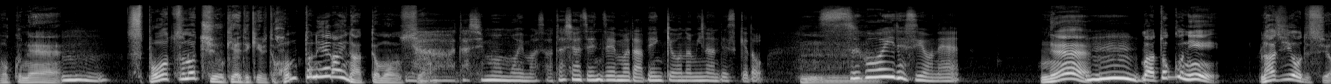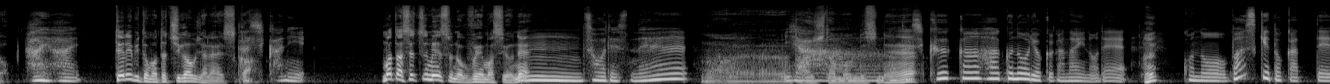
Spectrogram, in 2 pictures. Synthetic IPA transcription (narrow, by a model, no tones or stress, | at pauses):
bo̞kɯ̟ne̞̰ɯ̃sɨ̥po̞ːt͡sɨno̞t͡ɕɨːke̞ːd̪e̞kʲiɾɯ̟t̪o̞hõ̞nt̪o̞ɲ̟ieɾaina̰t̪ːe̞omo̞ɯ̃nsɨjoβat̪aɕimo̞ːmo̞imasɨβat̪aɕiβazẽ̞nd͡zẽ̞mːad̪abẽ̞ŋkʲo̞ːno̞mʲinãnd̪e̞sɨ̥ke̞d̪o̞̰ | ɯ̃sɨɡo̞id̪e̞sɨjo̞ne̞ | ne̞ɯ̃maːt̪o̞kɯ̟ɲ̟i | ɾaʑio̞d̪e̞sɨjo̞̰haihai | t̪e̞ɾe̞bʲit̪o̞mat̪at͡ɕiɡaɯ̟ʑana̰id̪sɨ̥tka̰ɕi̥kʰaɲ̟i | mat̪ase̞t͡sɨme̞ːsɨɾɯnoaɸɯe̞masɨjo̞̰neɯso̞ːd̪e̞sɨne̞ | aãɕi̥t̪a̰mõ̞̰nd̪e̞sɨneat̪aɕi̥kʰɯ̟ːkãɰ̃ɦaːkɯ̟no̞ːɾʲo̞kɯ̟ɡanaino̞d̪e̞a | ko̞no̞basɨ̥ke̞t̪o̞kat̪ːe̞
